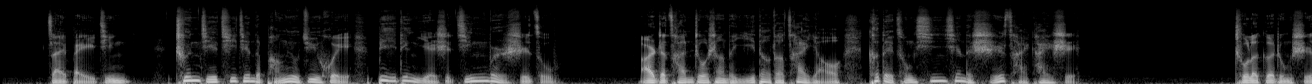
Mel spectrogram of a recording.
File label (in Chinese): 纪录片舌尖风格; 北京年味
